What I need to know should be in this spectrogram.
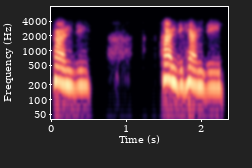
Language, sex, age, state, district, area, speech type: Punjabi, female, 30-45, Punjab, Barnala, urban, conversation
